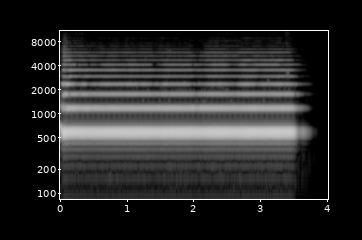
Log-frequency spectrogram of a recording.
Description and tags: One-shot from Versilian Studios Chamber Orchestra 2: Community Edition sampling project.
Instrument family: Brass
Instrument: F Horn
Articulation: muted sustain
Note: D5
Midi note: 74
Midi velocity (center): 63
Microphone: 2x Rode NT1-A spaced pair, 1 AT Pro 37 overhead, 1 sE2200aII close
Performer: M. Oprean
brass, d5, f-horn, midi-note-74, midi-velocity-63, multisample, muted-sustain, single-note, vsco-2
